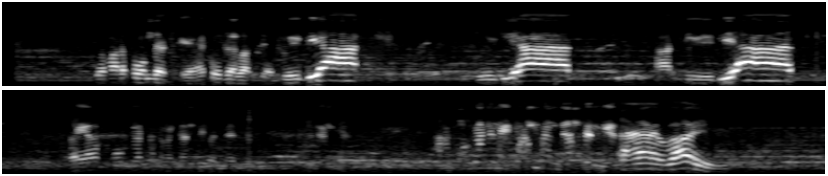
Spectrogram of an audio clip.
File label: Irritated Caller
